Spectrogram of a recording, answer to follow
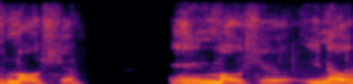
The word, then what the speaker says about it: Moshe: You know, the name, first of all, Moses ain't even how you pronounce Moshe.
